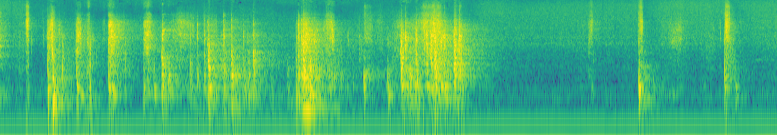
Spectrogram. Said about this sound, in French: À part de loup, il suit le couloir et, précipitamment, il ouvre la porte d'entrée.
